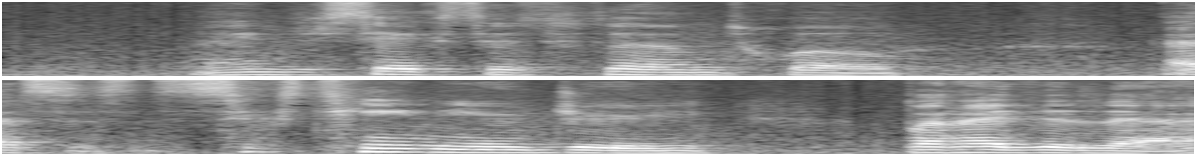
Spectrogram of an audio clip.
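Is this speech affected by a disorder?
Yes: brain injury; memory greatly affected.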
